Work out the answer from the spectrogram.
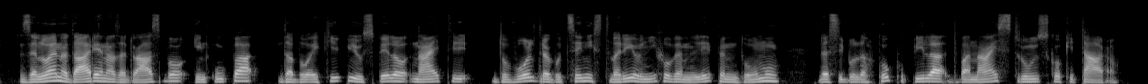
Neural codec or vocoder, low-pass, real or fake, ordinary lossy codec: codec, 24 kHz, 1 kbps, SNAC; 10.8 kHz; fake; none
